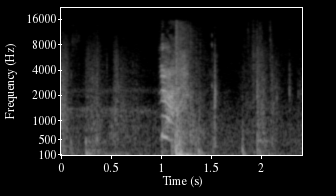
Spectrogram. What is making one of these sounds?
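A heavy thud lands on the ground.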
